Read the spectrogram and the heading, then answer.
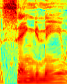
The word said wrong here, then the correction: Saignée: which I'm sure I'm pronouncing wrong? – Pretty close. I think it's a Saignée.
